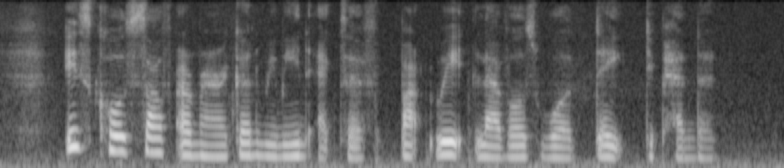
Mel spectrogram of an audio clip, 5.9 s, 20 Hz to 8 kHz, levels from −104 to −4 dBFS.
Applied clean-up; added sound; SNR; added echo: none; none; none; none.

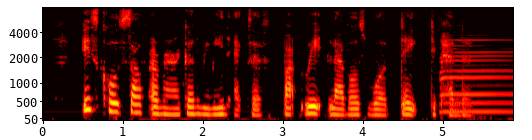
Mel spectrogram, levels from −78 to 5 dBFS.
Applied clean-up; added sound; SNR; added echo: classical method spectral subtraction.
